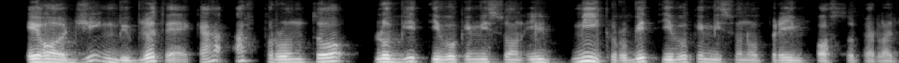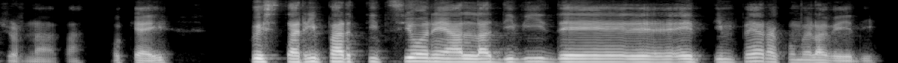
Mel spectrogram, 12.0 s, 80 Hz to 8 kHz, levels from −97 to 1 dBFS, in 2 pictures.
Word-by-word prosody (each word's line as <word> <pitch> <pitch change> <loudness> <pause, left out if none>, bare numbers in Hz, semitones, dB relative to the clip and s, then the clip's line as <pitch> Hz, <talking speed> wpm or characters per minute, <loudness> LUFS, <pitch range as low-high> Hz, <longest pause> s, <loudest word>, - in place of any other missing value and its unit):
e 145 - +6
oggi 140 - +3
in 155 -8 -3
biblioteca 160 - -1
affronto 160 -2 0
l'obiettivo 145 -2 +2
che 130 0 -7
mi 135 0 -1
son 130 -1 -6
il 130 0 -1
micro 155 -6 +2
obiettivo 140 0 0
che 145 +1 -8
mi 130 -2 -4
sono 120 -2 -10
preimposto 110 -4 -6
per 95 - -12
la 95 -1 -8
giornata. 90 -1 -17 0.2
Okay? 105 +1 -4 0.5
Questa 150 -1 +3
ripartizione 160 +1 +2
alla 145 -1 +4
divide 145 -1 +1
et 145 -1 0
impera 145 +3 -4
come 120 -1 -8
la 120 0 -1
vedi? 100 -2 -7
140 Hz, 145 wpm, -20 LUFS, 120-155 Hz, 0.5 s, e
